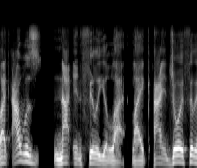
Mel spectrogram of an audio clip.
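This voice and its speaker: A man with an ordinary speaking voice in an American accent, medium pitch, lively intonation and a moderate pace, over a quiet background. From US South. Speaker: financial advisor. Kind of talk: solo podcast monologue.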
